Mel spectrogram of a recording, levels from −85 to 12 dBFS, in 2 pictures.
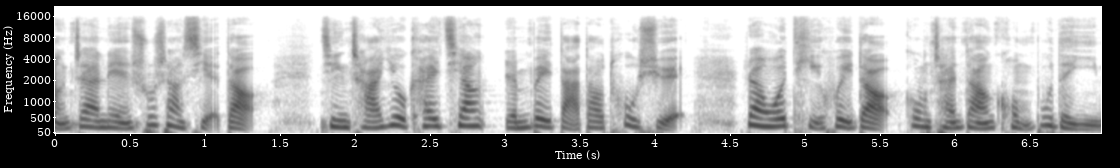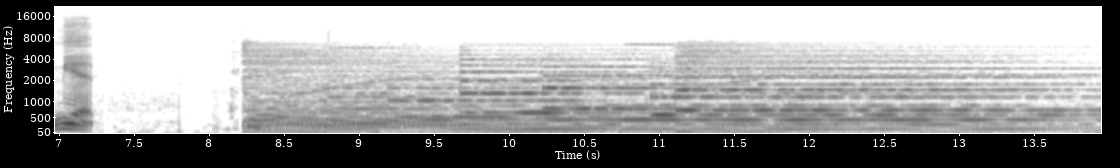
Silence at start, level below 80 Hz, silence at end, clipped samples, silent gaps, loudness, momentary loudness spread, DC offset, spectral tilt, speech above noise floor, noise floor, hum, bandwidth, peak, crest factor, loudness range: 0 s; -48 dBFS; 0 s; under 0.1%; none; -25 LUFS; 14 LU; under 0.1%; -5 dB/octave; 45 dB; -68 dBFS; none; 15.5 kHz; -6 dBFS; 20 dB; 8 LU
